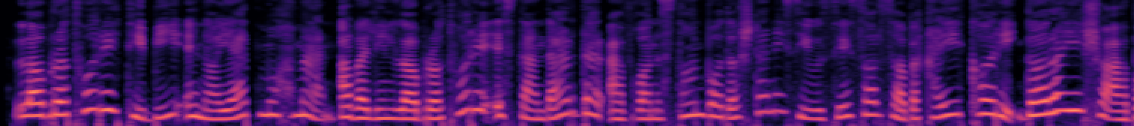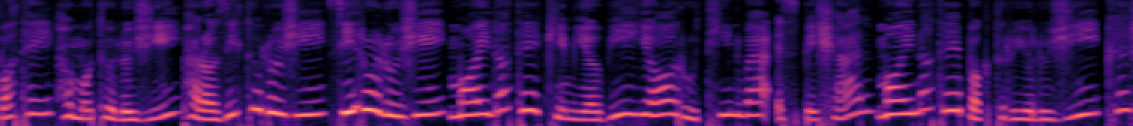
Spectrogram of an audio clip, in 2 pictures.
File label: Dari, Female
